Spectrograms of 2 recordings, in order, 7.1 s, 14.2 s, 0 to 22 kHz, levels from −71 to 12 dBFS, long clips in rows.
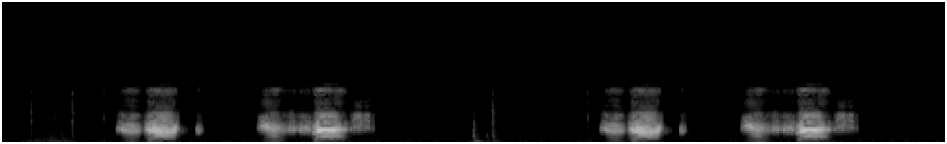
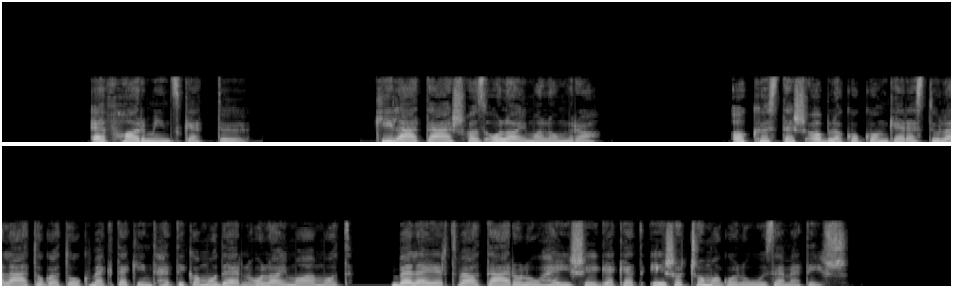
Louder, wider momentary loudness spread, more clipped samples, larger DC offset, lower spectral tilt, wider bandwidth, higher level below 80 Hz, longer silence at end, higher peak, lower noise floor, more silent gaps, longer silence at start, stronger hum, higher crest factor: about the same, -16 LUFS vs -18 LUFS; first, 20 LU vs 8 LU; neither; neither; second, 2 dB/octave vs -4.5 dB/octave; about the same, 9.6 kHz vs 10.5 kHz; second, -72 dBFS vs -46 dBFS; about the same, 0.7 s vs 0.8 s; about the same, -2 dBFS vs -4 dBFS; second, -69 dBFS vs under -90 dBFS; second, none vs 1.96-2.68 s, 4.58-5.40 s; first, 0.85 s vs 0.65 s; neither; about the same, 18 dB vs 16 dB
